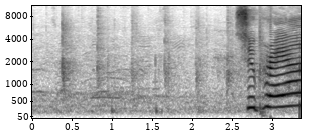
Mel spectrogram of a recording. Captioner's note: audience applauding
